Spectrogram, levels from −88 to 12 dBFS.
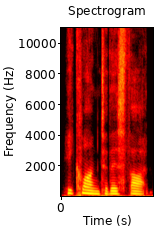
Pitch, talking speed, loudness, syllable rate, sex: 180 Hz, 245 wpm, -17 LUFS, 4.6 syllables/s, female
